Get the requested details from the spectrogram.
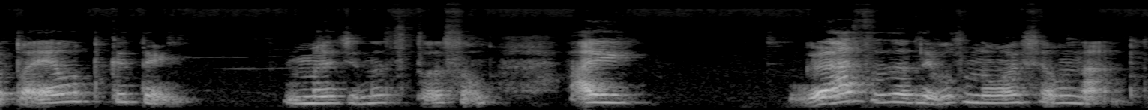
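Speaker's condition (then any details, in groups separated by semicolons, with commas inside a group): Spastic diplegic cerebral palsy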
